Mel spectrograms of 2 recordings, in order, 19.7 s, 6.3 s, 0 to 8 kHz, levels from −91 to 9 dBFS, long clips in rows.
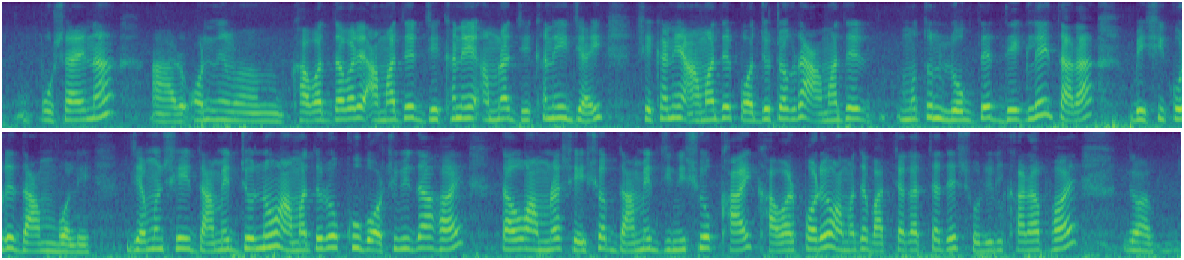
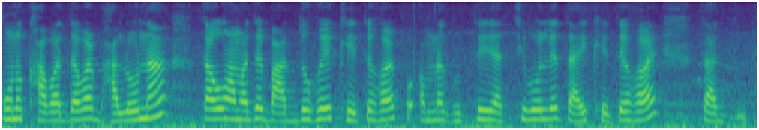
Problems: constant background noise, background conversations at intervals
